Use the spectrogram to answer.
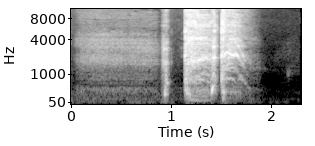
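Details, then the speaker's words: Cough with a lingering cold that worsens at night despite medication: a brief cough followed by a harsher double cough, three bursts in all, over faint room noise. "밤만면 밤만 되면 기침이 너무 많이 나와요 이게"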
